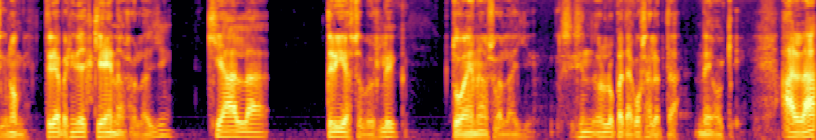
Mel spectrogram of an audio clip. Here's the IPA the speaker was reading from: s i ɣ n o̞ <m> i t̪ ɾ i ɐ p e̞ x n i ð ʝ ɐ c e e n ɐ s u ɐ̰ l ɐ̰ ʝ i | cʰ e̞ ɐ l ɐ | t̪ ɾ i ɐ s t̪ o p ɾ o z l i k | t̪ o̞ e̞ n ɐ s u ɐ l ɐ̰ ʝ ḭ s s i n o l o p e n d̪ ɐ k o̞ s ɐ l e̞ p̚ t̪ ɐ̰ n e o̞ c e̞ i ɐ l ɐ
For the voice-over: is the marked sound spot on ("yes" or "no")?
yes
